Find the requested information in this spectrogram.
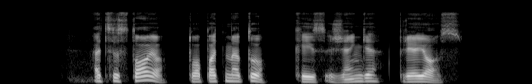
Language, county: Lithuanian, Vilnius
